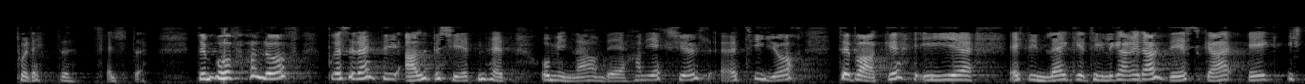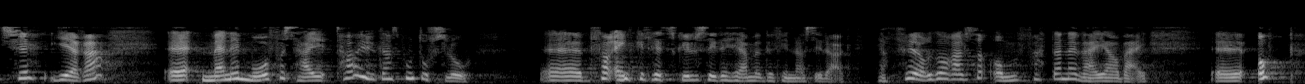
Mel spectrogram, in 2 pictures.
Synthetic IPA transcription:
pʰɔd̪ɛt̪ːə | fɛlt̪əd̪̥ɛmɔʋːɑloːʋpʰɾɛsɪd̪ɛnt̪ɪʔɑlbəʂeːd̪n̩heːt̪ɔmɪnːəɔmd̪ɛɦɑnjɪkʃøːlt̪ʰiːoːɾt̪ʰɪlbɑːkəɪ | ʔɛt̪ɪnlɛɡːt̪ʰiːlɪɡəɾəɪd̪ɑːɡd̪ɛskɑɛɡɪt͡ʃːəjeːɾə | mɛnɛɡmɔfoːsæɪt̪ʰɑːʉːt̪̚ɡɑŋspʰʊŋkt̪ʊslʊ | fɔɾʔɛŋkəlt̪heːt̪skʉlsiːd̪ɛɦæːɾmɛbəfɪnːəɔsɪd̪ɑ̰ːɡ̥ | hæːføːɾəɡoːɾɑlsɔʔɔmfɑt̪ːɑnəʋæɪɑɾbæ̰ɪ | ɔpː

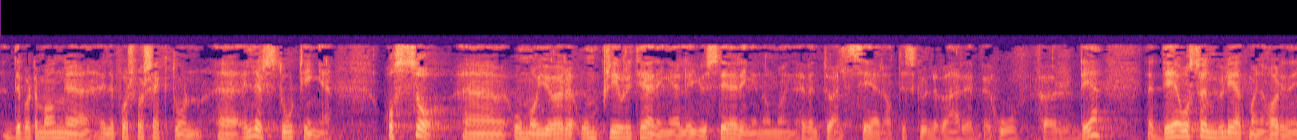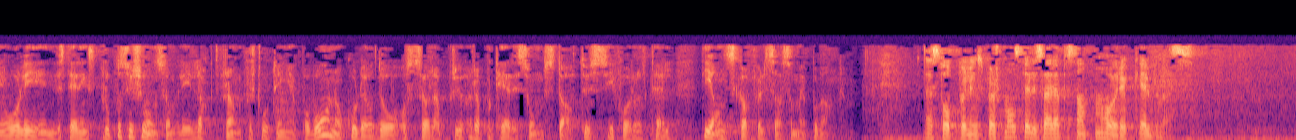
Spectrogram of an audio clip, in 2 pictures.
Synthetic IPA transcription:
d̪ɛpɑʈəmɑŋːəɛlːəɾfɔʂʋɑːʂɛkt̪ʊɳɛlːəɾst̪uːʈʰɪŋːə | ɔsːɔ | ʊmɔjøːɾəʔʊmpʰɾɪʊɾɪt̪ʰeːɾɪŋɛlːəɾjʉst̪eːɾɪŋənɔɾmɑnɛʋɛnt̪ʉɛlt̪seːɾɑt̪̚d̪ɛskʉlːəʋæːɾəbəhuːʋfɔɾɖ̪ɛ | d̪ɛæɾɔsːɔɛnmʉːlɪheːt̪mɑnɦɑɾɪd̪ɛnoːɭɪɪnʋɛst̪eːɾɪŋspʰɾʊpʊsɪʂuːnsɔmblɪɭɑkt̪fɾɑmfɔʂʈuːʈʰɪŋːəpʰɔʋoːəɳɔkʰʊɖɛɔd̪oːʔɔsːɔɾɑpʊʈʰeːɾəsʊmst̪ɑ̰ːt̪ʉsɪfɔɾhɔlt̪ʰɪ̰l | d̪̥ɪɑnskɑfəlsɑsɔmæɾpʰɔɡɑŋː | ɛst̪ɔpbɛlɪŋspœʂmoːlst̪ɪlːəsæɾɛpʰɾəsət̪ɛnt̪n̩hoːɾœkʰɛlbʉmḛs

